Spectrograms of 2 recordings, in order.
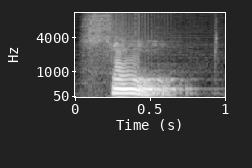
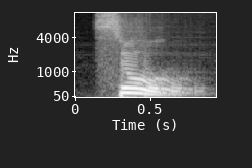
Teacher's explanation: Lidah, pangkal lidah naik ke langit atas jadi suara keluar tebal. Pangkal lidah turun di dasar mulut jadi suara keluar tipis.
